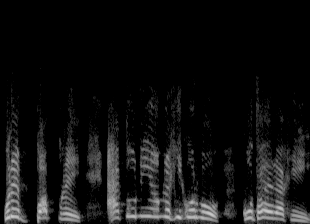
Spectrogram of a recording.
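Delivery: high-pitched mock astonishment; overwhelmed children. Children receiving too much from Mother Earth, acted amazement. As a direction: exclaim like kids swamped with too much.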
